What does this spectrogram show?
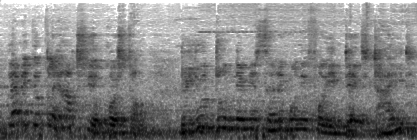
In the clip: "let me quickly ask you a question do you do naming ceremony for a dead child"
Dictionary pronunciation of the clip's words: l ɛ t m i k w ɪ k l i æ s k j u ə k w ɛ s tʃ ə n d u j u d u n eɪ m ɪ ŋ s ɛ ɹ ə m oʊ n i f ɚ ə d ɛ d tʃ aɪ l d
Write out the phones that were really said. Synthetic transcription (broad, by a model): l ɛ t m i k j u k l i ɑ k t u ə k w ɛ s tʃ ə n d u j u d u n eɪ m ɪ s ɛ ɹ ə m oʊ n i f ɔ ə d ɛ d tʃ aɪ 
